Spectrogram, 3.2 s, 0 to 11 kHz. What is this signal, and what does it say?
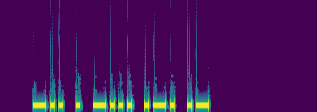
Morse code, heard as a keyed tone, about 28 wpm, 700 Hz. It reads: DEBRA
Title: USA Common Names - 28wpm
